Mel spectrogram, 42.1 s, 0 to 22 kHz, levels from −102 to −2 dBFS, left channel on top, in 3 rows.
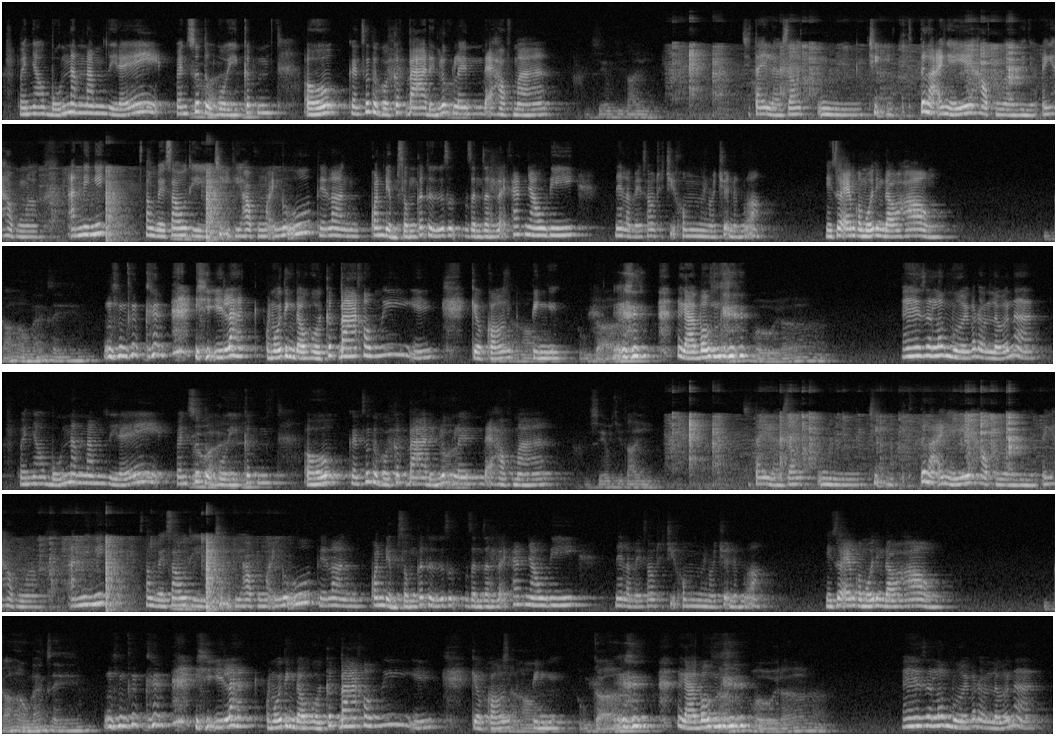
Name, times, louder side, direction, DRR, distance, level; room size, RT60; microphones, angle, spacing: voice 1, 0.2-7.3 10.0-15.4 16.0-21.8 22.2-24.2 25.0-26.6 29.4-34.9 35.2-35.5 36.2-38.0 40.1-41.9, left 3 dB, 75° left, 1.0 m, -32 dB
voice 2, 2.4-3.3 5.8-6.1 7.7-8.7 16.3-16.6 27.9-29.3 34.5-36.6 37.4-39.1, right 1 dB, 75° right, 1.6 m, -44 dB
sound 1, 8.8-17.9, right 2 dB, 20° right, 3.4 m, -43 dB
18.0 x 8.1 x 7.7 m
head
